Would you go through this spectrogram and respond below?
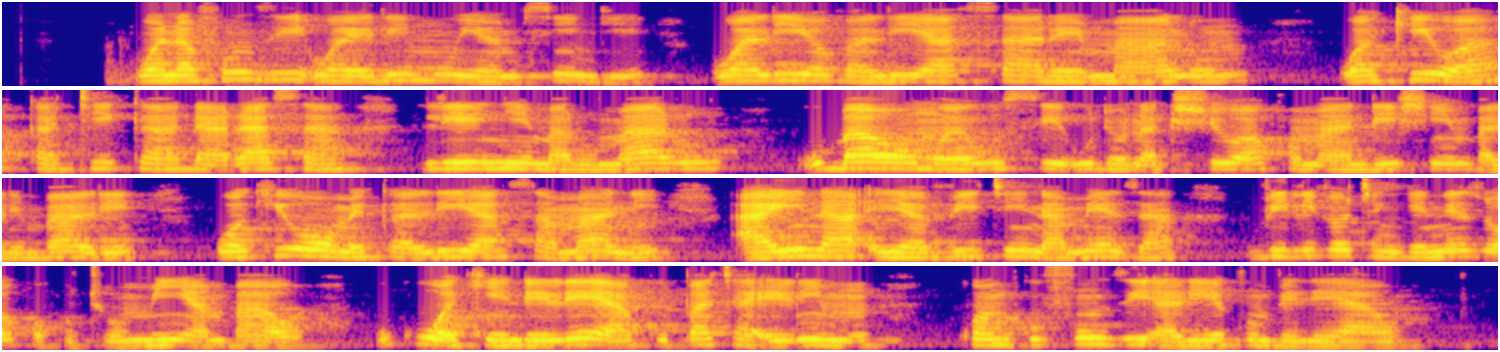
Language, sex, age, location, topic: Swahili, female, 25-35, Dar es Salaam, education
